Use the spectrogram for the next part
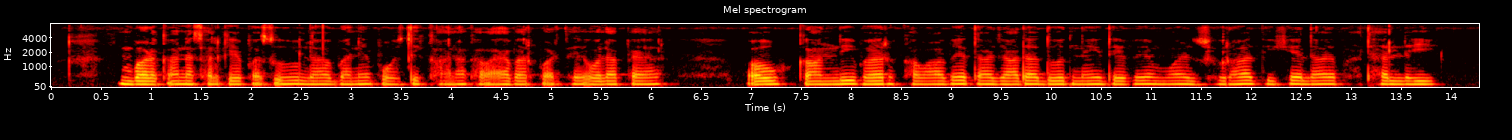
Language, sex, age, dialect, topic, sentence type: Chhattisgarhi, male, 18-24, Western/Budati/Khatahi, agriculture, statement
